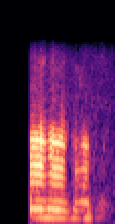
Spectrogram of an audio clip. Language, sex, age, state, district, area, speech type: Malayalam, male, 45-60, Kerala, Alappuzha, urban, conversation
